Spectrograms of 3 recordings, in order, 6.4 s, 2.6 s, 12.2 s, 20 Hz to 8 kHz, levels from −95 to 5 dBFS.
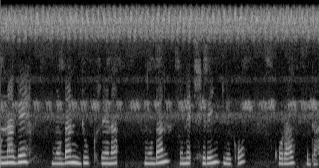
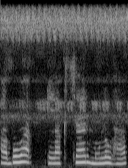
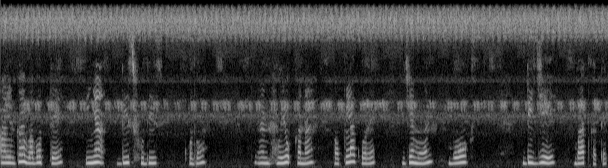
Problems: constant background noise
